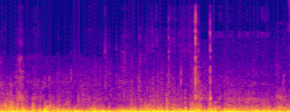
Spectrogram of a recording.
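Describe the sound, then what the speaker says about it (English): Strong wind blows steadily across a microphone at a lake bank, giving a dense, loud rumble with gusty buffeting throughout. "if that wind will stop blowing"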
